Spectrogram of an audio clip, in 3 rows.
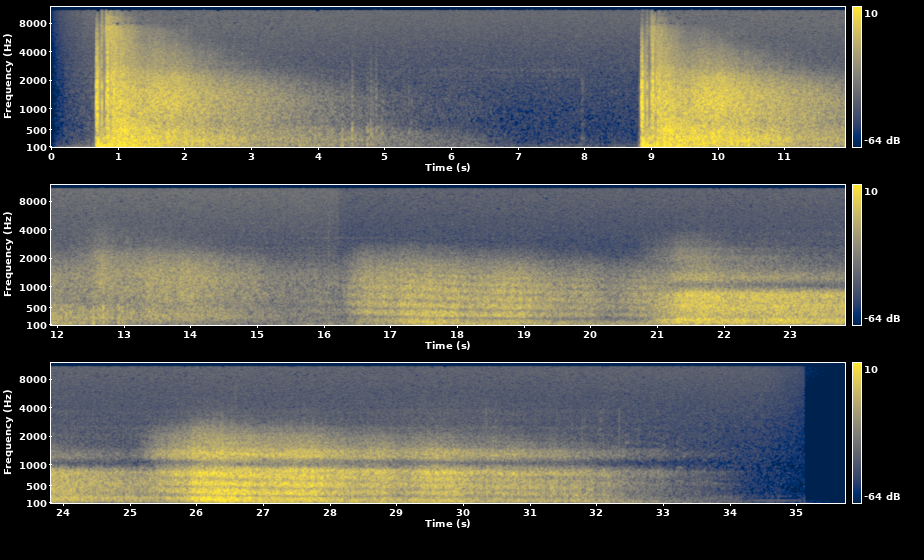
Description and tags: Tykki, laukaus ja kaiku / Big gun, cannon, 155 mm, shot, gunshot 2 x, a long, hefty echo
Kenttätykki, KT 155 mm. Lähtölaukaus 2 x, pitkä, muhkea kaiku.
Paikka/Place: Suomi / Finland / Rovajärvi
Aika/Date: 1957
Finland, Ase, Tykinlaukaus, Field-recording, Suomi, Cannon, Yle, Soundfx, Echo, Kaiku, Gun, Finnish-Broadcasting-Company, Tehosteet, Laukaus, Shot, Artillery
